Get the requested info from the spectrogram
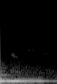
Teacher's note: A tipis, jangan o, ya.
